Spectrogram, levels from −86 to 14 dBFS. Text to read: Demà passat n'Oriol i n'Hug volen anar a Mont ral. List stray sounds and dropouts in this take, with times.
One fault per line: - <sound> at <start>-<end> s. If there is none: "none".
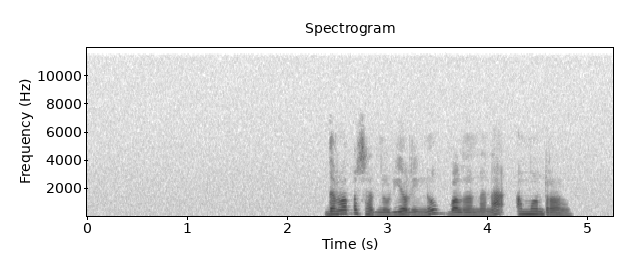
none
